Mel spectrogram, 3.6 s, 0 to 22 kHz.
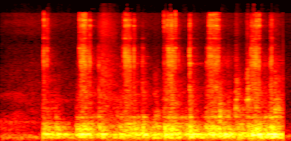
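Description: A hand ratchet clicks in quick rapid bursts, close and clear, while tightening the upper shock nuts from inside the trunk of a 1964 Mustang during a rear suspension rebuild.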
